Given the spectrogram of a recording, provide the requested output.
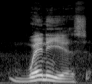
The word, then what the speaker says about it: Venus: both vowel and consonant the consonant form was originally pronounced like our W so let's take a look at the inscription on this Roman funeral stale it was dedicated to a man named Marcus Venus Rufus wenus Rufus as they said it in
